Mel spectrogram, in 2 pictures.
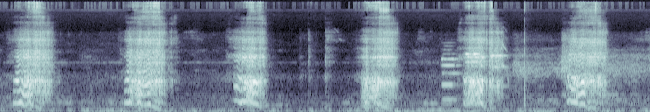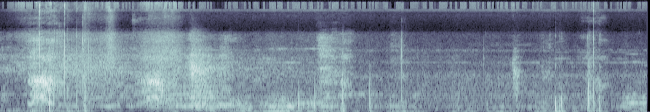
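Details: Baby with inspiratory stridor and pectus excavatum.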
